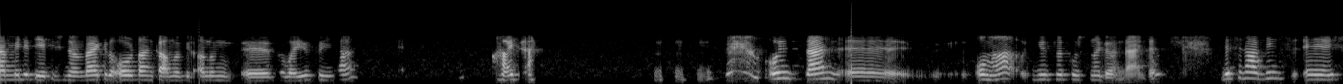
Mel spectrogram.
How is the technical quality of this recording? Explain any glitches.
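The recording is clearly degraded: the whole clip passes through a narrowband voice codec, and two tiny stutters interrupt the speech.

The iLBC codec is present throughout. Sound is confined to roughly 300 Hz to 3.7 kHz, with a rough, slightly synthetic texture consistent with about 13 kbps coding of independent 30 ms frames. That frame independence gives a uniform graininess rather than the smeared, pre-echo artefacts of transform codecs.

Repeated buffers occur at 1.99 s, between "de oradan kalma bir" and "anım ııı dolayısıyla", and at 8.51 s. Late audio forced the device to replay its last tiny block, which fits a 64-sample buffer, three and two extra times. Each event sounds like a brief click or buzz rather than a silent dropout.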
